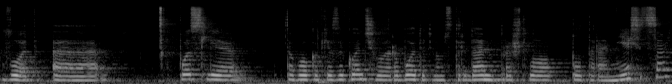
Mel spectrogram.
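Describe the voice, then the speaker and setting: A woman at medium pitch in a monotone, flat intonation, with long, frequent pauses, noticeable background noise and audible room echo. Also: fairly slow pace. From Moscow, Russia. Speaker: recent immigrant. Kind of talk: casual interview. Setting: in person at her home.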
